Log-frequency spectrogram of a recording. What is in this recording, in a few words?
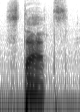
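"start", Nigerian Pidgin, male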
